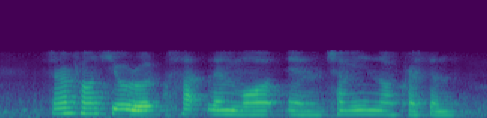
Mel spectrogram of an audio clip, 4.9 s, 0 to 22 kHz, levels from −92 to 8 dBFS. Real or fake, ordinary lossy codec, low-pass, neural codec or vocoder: fake; none; 3.6 kHz; codec, 24 kHz, 1.2 kbps, DualCodec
